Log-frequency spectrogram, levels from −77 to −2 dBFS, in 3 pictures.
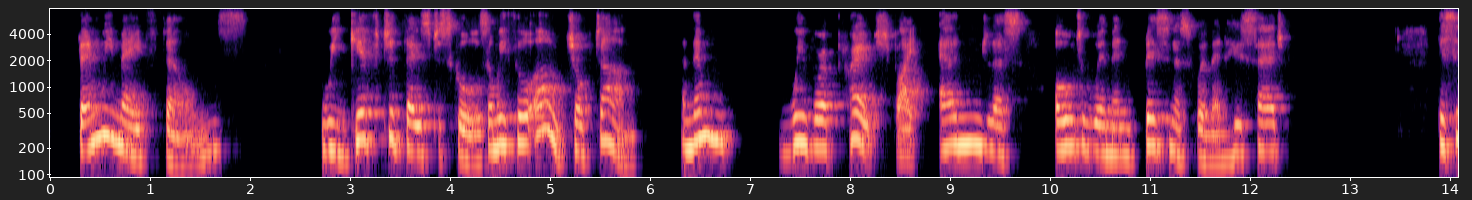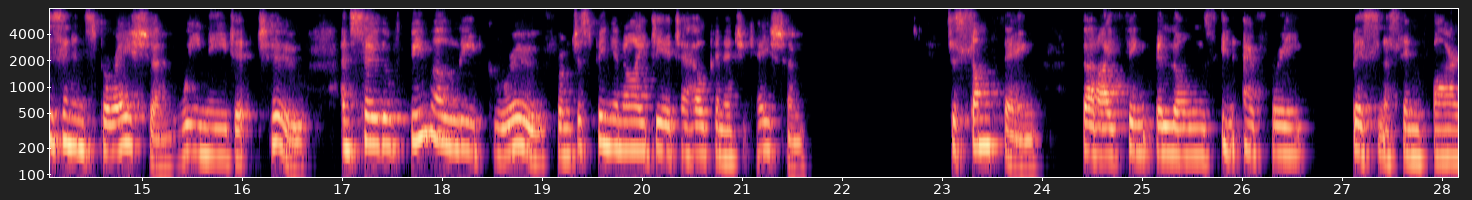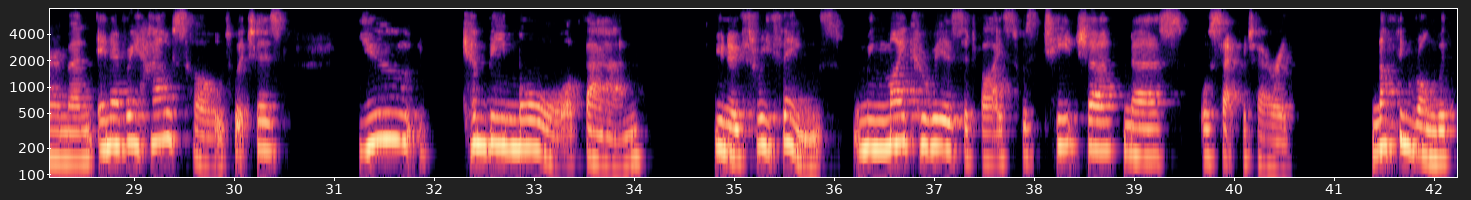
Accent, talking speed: British, 125 wpm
